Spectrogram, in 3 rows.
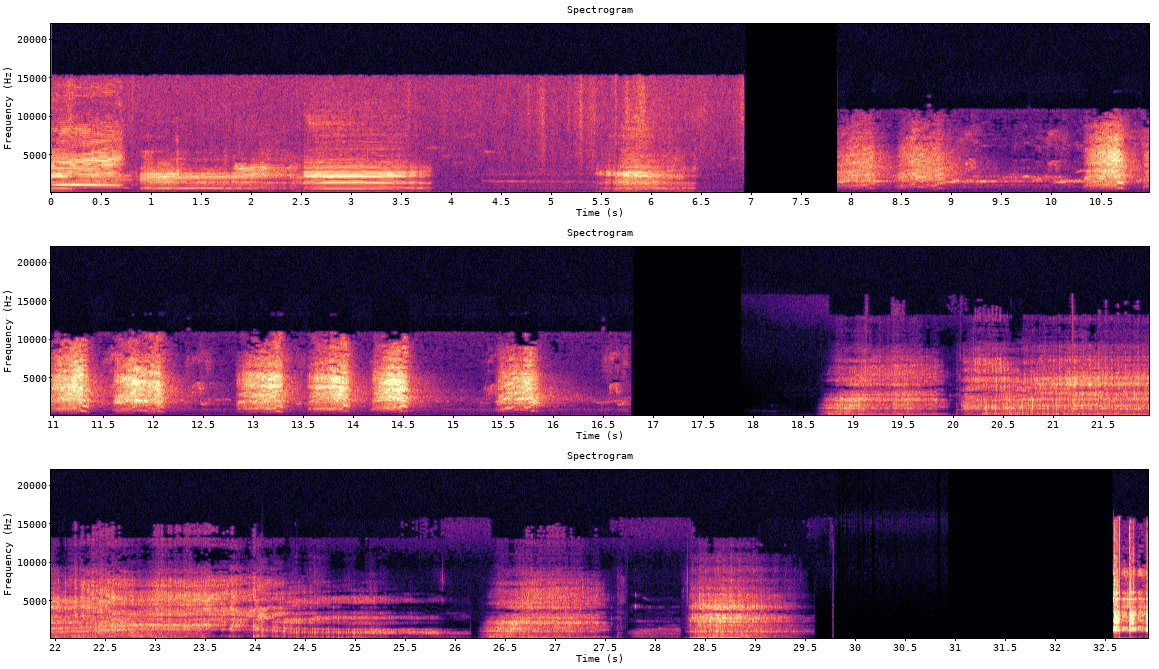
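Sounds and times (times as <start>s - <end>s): sheep bleating: 0.0s - 6.6s
parrot squawking: 10.2s - 12.2s.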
